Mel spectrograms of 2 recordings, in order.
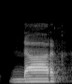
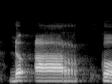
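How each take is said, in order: First: Said in the usual way. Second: ડાર્ક split as ડ-આર-ક; teacher breaking ડાર્ક into sounds; sounded out. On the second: Shown as a demonstration. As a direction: hold the આ of ડાર્ક, detach the ક. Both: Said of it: "એનો ઉચ્ચાર આ થાય છે".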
